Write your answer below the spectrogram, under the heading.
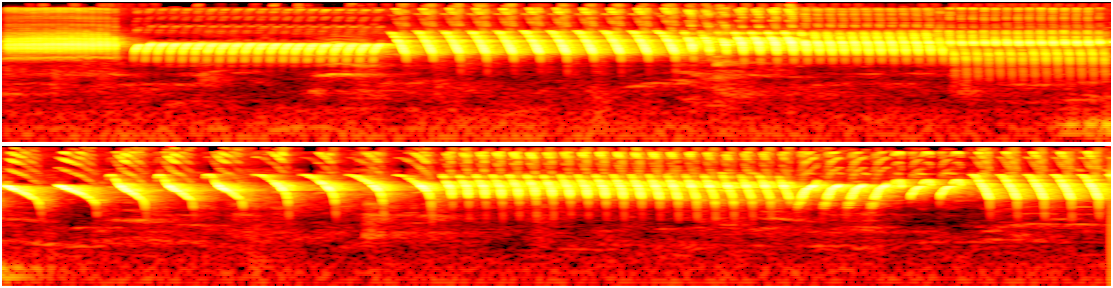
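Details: Canary singing a continuous run of rapid trilled tours at a high pitch, switching between fast rolling rattles and sweeping down-slurred notes, loud and clear throughout.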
